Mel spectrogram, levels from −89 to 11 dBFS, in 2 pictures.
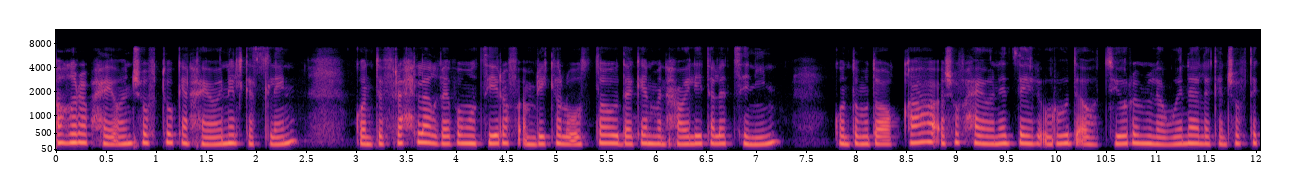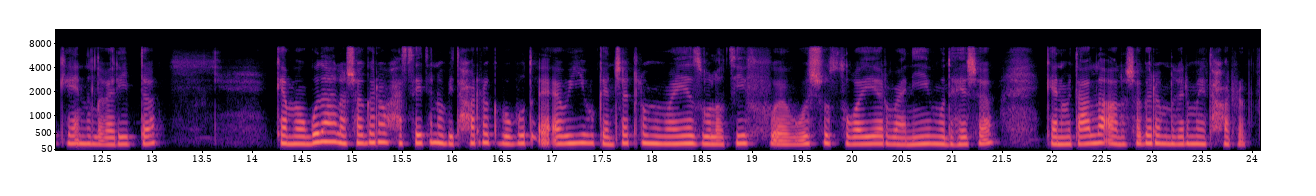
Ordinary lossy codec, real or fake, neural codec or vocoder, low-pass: none; real; none; 7.2 kHz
